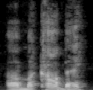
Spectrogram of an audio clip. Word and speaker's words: Macabeu: Macabeu.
